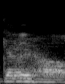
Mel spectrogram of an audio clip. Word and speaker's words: Gyllenhaal: I can't pronounce his last name. Jake Gyllenhaal. Gyllenhaal, that's it.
